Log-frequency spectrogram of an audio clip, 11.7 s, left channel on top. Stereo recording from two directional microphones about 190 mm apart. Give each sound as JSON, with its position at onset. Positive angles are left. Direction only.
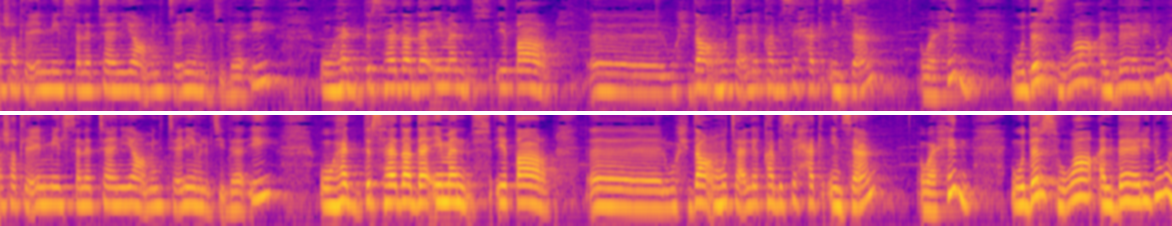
{"t": 0.0, "sound": "a woman's voice", "side_deg": -35}
{"t": 3.3, "sound": "speech", "side_deg": -60}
